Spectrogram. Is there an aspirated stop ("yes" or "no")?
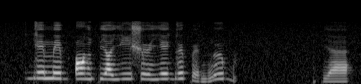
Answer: no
